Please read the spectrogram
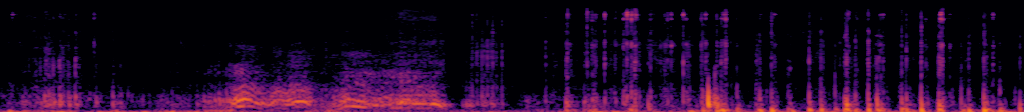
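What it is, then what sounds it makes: Faux-leather cosmetic pouch. A closed, medium boxy pink faux-leather makeup pouch with a metal zipper is held in both hands and worked over its sides and top with fingertips and short nails. The first half is a soft, continuous scratching and rubbing. It shifts to a quick run of sharp tapping clicks, some of them brighter, that ends with rapid, close-spaced taps.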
